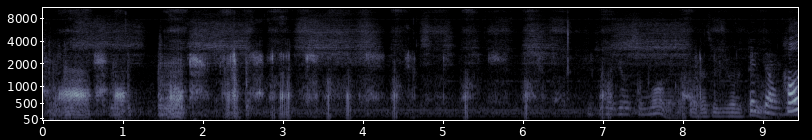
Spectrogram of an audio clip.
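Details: A dog has a recurring reverse sneezing episode: repeated harsh, snorting inhaled gasps, with people talking nearby.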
